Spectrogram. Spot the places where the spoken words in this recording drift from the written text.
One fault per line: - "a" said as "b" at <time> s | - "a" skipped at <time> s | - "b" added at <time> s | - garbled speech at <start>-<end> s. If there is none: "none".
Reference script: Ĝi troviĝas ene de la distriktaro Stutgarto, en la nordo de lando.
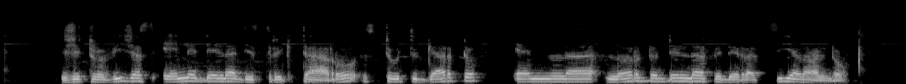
- "la federacia" added at 6.9 s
